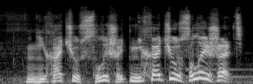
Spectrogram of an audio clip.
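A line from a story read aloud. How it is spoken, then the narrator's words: Wailing. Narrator (Russian): Вопил он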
